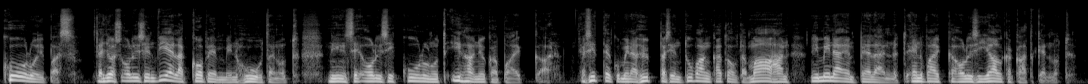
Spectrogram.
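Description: A man's voice: mid-range voice, lively intonation, darkish tone, dry recording, clean studio sound, lightly acted. A man voicing a boastful, argumentative little village boy in an audiobook. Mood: bragging. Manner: bragging, argumentative.

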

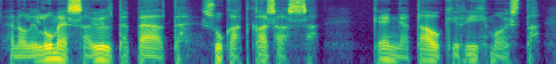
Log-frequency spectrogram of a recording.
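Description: A man reads a story aloud, calm and measured. His voice is extremely deep. The recording is dry and close, with no room sound. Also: dry recording. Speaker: story reader. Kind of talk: storybook narration.

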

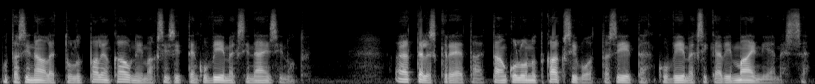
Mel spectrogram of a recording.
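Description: A man's voice: low-pitched, fairly even intonation, no echo, close to an everyday voice. A man reading an old storybook tale, voicing an ardent seventeen-year-old count who speaks earnestly and pleadingly.

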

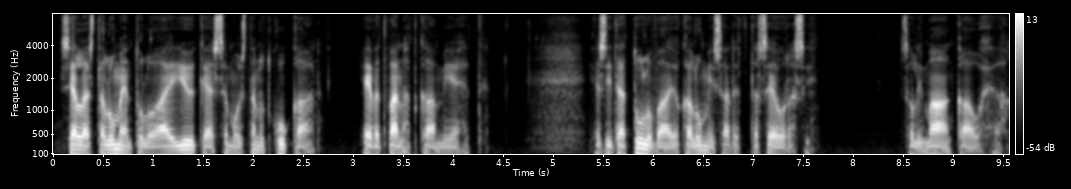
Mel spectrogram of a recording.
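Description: Male audiobook narrator, deep voice, folksy storyteller, dry close recording. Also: fairly bright tone, dry recording. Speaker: audiobook reader. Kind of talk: literary narration.

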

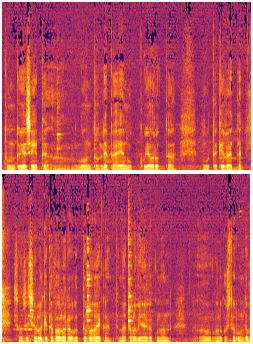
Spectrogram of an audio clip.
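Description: A man reflecting in a measured, thoughtful way, pausing often. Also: fairly low pitch, creaky, dark tone, slight background noise. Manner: measured, thoughtful, many pauses and fillers. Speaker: interviewee. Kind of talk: slow reflective talk.

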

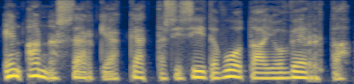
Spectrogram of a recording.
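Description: A woman reading the part of a patient young wife in an audiobook, speaking calmly and placatingly. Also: deep voice, vocal fry, no room sound, studio quality, heavily acted. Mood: pleading.

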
